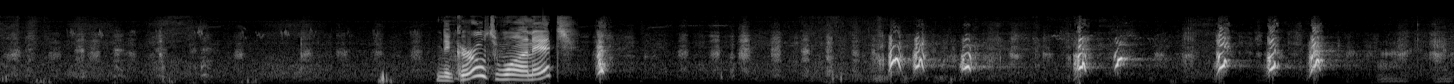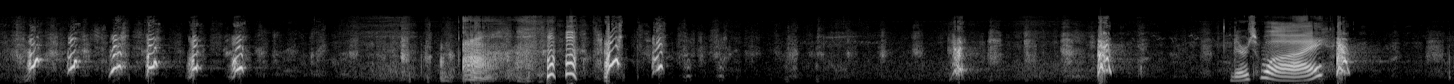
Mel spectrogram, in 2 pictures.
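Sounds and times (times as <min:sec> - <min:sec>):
dogs barking: 0:08.8 - 0:09.9, 0:10.7 - 0:11.5, 0:25.5 - 0:25.8, 0:27.9 - 0:28.2.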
